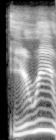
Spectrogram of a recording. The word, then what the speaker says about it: eerie: The stress is on the first syllable, ear.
